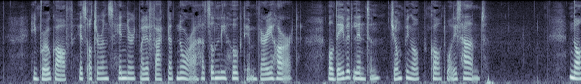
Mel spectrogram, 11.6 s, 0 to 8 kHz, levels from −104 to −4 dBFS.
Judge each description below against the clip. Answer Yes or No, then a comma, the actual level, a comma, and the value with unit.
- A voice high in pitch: Yes, high, 195 Hz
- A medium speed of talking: No, slow, 130 wpm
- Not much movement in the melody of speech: Yes, narrow, 1.8 semitones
